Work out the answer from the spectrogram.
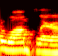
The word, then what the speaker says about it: Wampler: Wampler. I'm pronouncing that correctly.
